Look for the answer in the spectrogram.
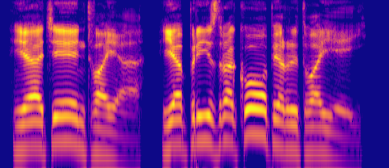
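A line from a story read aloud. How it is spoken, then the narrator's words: Sepulchral howl. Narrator (Russian): За могильным голосом провыл Влас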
